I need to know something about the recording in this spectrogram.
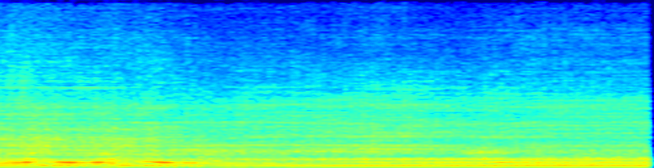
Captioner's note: scooter engine hums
